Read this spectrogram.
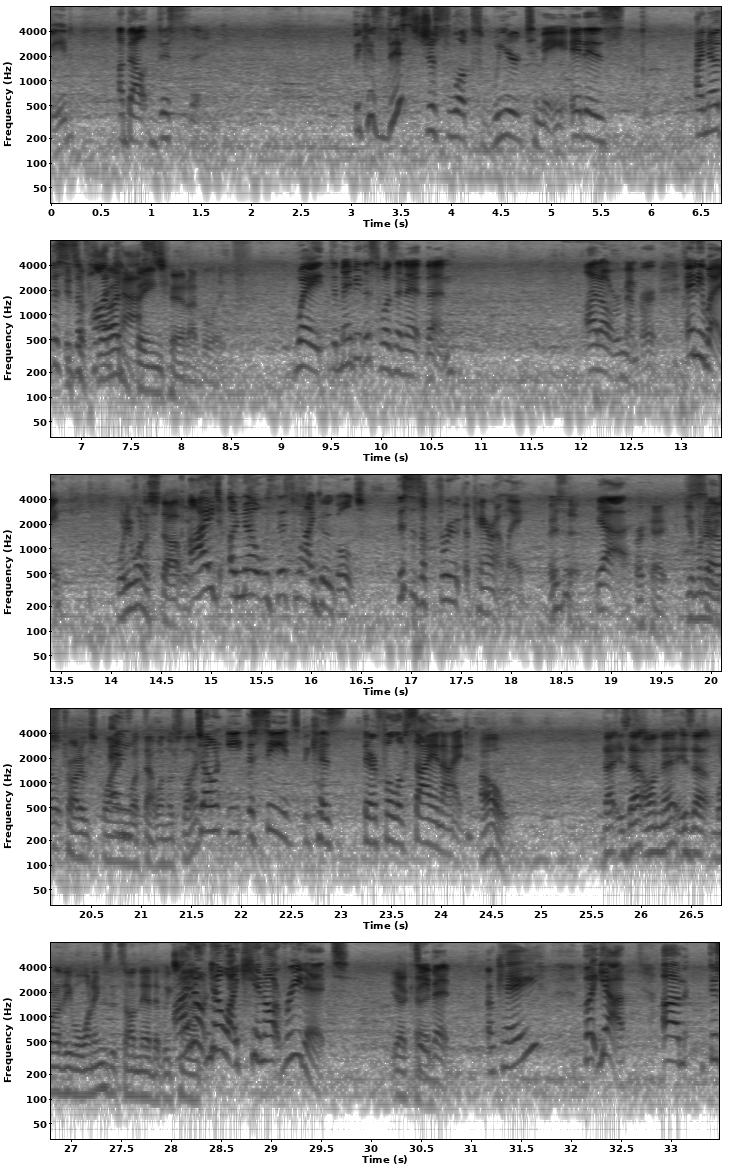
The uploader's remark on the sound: We talk all things Pax and all things snacks right from the Audio Technica booth on the Pax Aus show floor.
